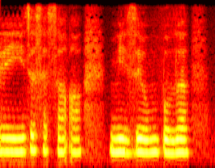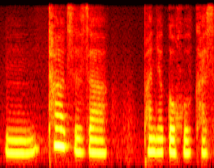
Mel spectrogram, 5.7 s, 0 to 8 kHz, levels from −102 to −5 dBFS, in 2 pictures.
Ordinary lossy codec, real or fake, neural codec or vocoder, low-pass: none; fake; codec, 16 kHz, 0.4 kbps, LongCat-Audio-Codec; 7.2 kHz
